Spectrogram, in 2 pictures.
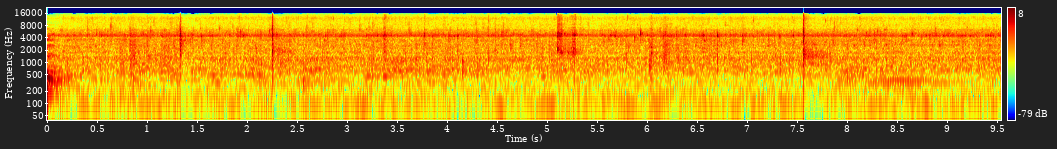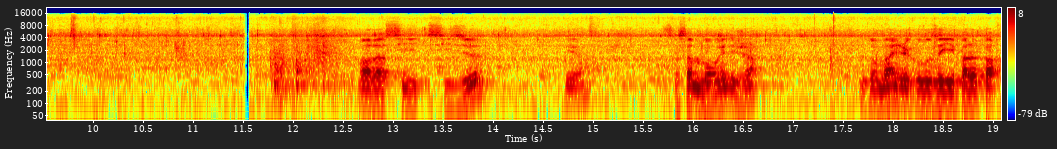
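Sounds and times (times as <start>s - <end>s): oil sizzling in a pan: 0.0s - 19.0s.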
